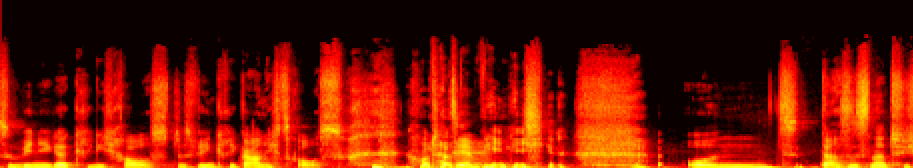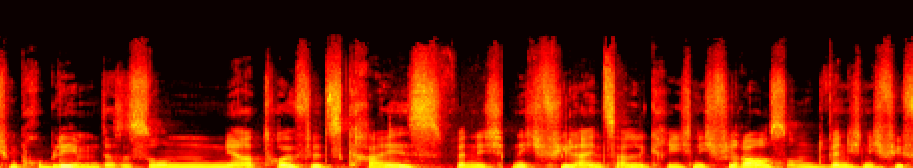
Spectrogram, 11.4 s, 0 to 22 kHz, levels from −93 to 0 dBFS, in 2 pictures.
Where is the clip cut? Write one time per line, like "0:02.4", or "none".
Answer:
0:01.5
0:02.8
0:08.8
